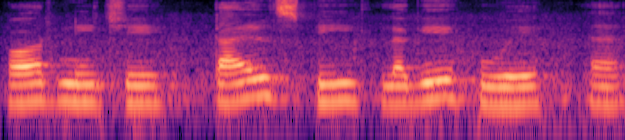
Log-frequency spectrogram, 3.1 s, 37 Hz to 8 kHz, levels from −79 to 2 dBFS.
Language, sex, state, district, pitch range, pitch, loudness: Hindi, male, Chhattisgarh, Raipur, 150-165 Hz, 155 Hz, -17 LUFS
